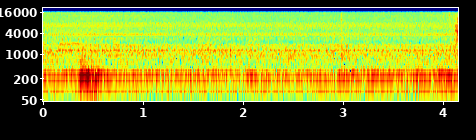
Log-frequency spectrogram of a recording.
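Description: Steady low background hum with a few faint steady tones above it, and one brief faint sound about half a second in.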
